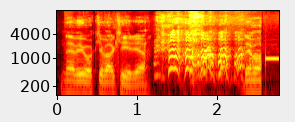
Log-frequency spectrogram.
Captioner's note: laugh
